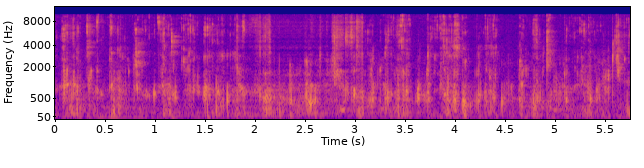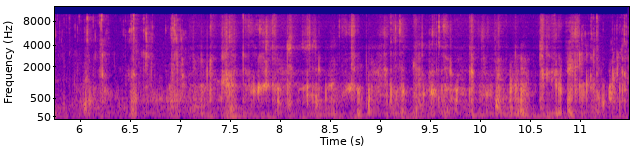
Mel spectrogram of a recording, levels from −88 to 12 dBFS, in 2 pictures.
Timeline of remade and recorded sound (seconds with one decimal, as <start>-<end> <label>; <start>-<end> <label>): 0.0-1.8 recorded; 1.8-3.1 remade; 3.1-7.1 recorded; 7.1-11.0 remade; 11.0-11.5 recorded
